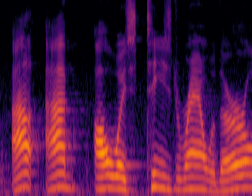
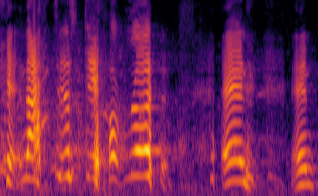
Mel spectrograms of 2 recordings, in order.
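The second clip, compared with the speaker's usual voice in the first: words broken by real laughter; laughing; 11 semitones higher, 8 dB louder than usual. Real, not acted. Preacher laughing while retelling his escape, laughing. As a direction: chuckle through the line.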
